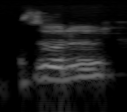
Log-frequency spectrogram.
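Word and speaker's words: Dhul: the pronunciation the correct the correct pronunciation is the sound of the th and the so you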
